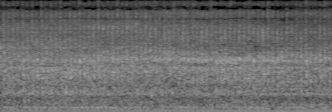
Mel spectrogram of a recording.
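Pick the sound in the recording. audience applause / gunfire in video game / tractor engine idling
tractor engine idling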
